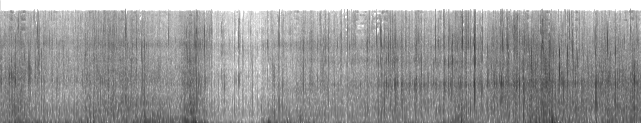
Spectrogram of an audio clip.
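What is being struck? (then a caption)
Plastic bubble wrap sheet. A clear plastic bubble wrap sheet with small air-filled cells is draped over a binaural microphone and rubbed and pressed with fingertips. Dense, irregular crinkling and crackling fills the clip with bright, sharp pops scattered throughout. A brief quieter dip comes just after two seconds before the rustling builds back up.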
